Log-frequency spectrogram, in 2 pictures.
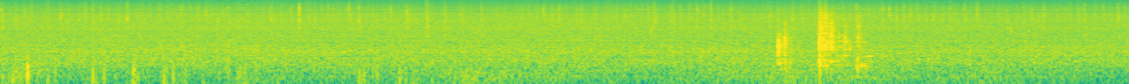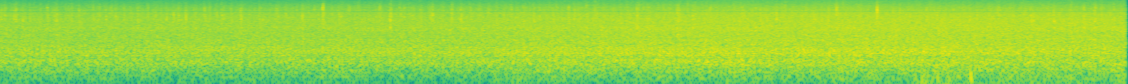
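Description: Steady rain hissing, getting a little heavier in the last third. A few sharp knocks sound close together about ten seconds in.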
